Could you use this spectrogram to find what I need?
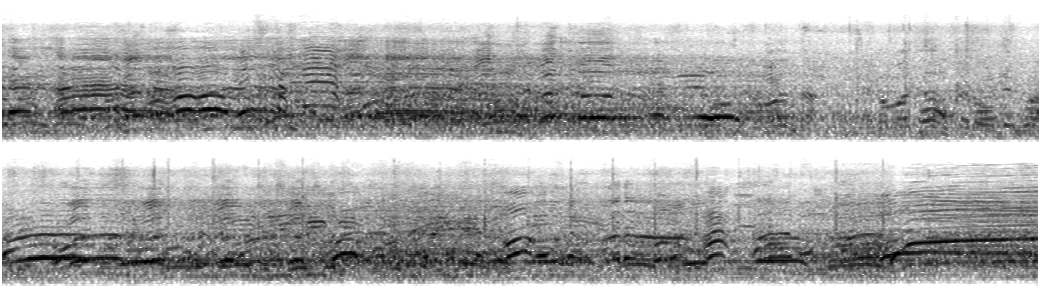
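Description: Spectators shout in a large echoing hall.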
